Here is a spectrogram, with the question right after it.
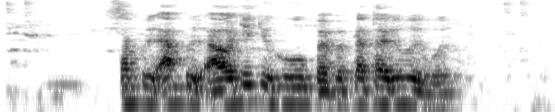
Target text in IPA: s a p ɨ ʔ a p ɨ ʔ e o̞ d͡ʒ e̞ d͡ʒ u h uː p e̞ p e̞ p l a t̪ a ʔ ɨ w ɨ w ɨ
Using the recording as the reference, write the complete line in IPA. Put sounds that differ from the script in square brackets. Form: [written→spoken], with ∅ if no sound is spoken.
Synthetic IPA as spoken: s a p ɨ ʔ a p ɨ ʔ [e→a] o̞ d͡ʒ e̞ d͡ʒ u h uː p e̞ p e̞ p l a t̪ a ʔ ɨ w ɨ w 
